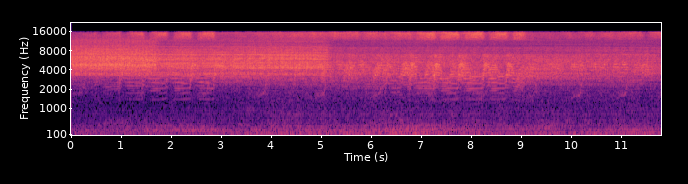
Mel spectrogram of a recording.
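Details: A min-min cicada (Hyalessa maculaticollis) sings while moving at Bongseon Reservoir, Seocheon, South Korea, at 11:40 on 13 August 2023: a loud, dense, high buzzing drone with steady pulses and a tone shift partway; robust cicada.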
